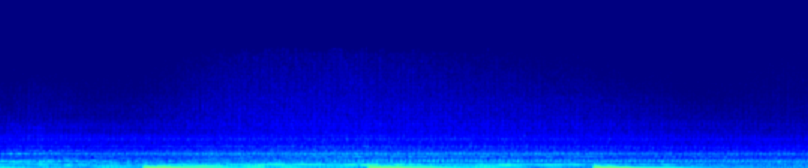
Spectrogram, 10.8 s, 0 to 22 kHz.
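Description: Slow ambient electronic music from Cherry Audio Elka-X and PS-3300 software synthesizers played from a keyboard. Held pad tones carry throughout, and a deep bass note comes in every three seconds: about two, five and eight seconds in.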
